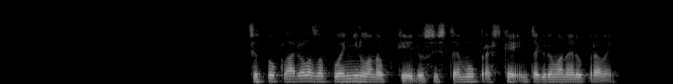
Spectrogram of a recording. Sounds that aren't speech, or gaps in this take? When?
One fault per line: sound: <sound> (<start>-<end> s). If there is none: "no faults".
no faults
